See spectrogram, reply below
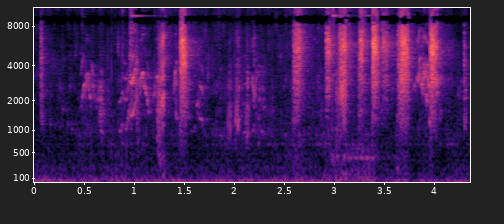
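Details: Several pet parakeets kept indoors, including a three-month-old young bird, chattering on a Saturday morning: busy squawky warbling gives way to a quick series of sharp, high chirps, with a possible wing flutter.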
